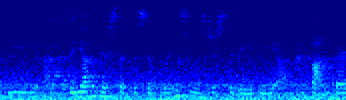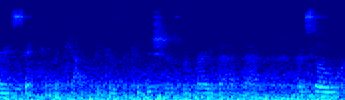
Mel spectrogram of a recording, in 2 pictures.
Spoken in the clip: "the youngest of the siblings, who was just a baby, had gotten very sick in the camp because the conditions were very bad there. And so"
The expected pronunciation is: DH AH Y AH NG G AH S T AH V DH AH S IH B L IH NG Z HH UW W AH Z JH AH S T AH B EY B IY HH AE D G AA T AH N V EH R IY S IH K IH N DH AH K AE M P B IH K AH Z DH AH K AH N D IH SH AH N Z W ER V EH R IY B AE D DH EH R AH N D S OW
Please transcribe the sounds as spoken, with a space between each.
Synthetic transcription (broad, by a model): DH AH Y AH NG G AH S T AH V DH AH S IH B L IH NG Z HH UW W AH Z JH AH S T AH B EY B IY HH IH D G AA T N V EH R IY S IH K IH N DH AH K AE P B IH K AH Z DH AH K AH N D IH SH AH N Z W ER V EH R IY B AE D DH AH R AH N S OW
